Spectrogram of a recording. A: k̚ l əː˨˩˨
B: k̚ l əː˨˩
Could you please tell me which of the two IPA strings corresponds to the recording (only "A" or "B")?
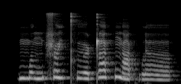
B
